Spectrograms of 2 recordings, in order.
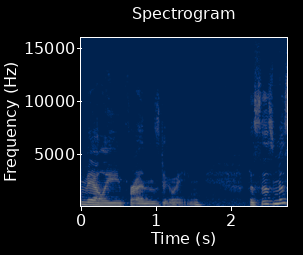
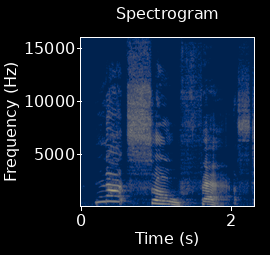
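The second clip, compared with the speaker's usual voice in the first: loud, nasty, unpleasant hissing voice; 5 semitones higher, 5 dB louder than usual. Reading a picture book aloud, a strict new teacher stops the kids: hissing unpleasant voice. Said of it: "hissed an unpleasant voice".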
